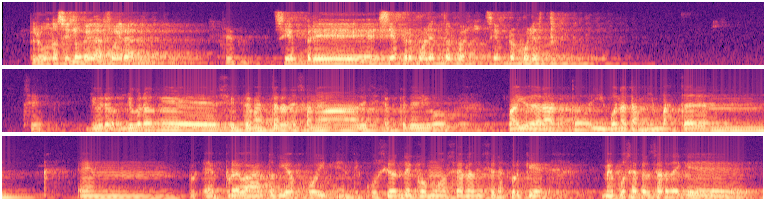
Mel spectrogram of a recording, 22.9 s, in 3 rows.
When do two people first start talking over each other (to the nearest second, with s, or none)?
none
